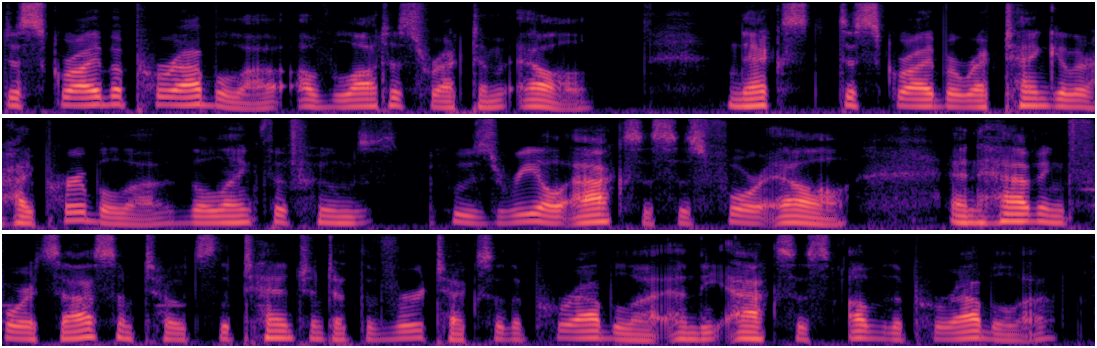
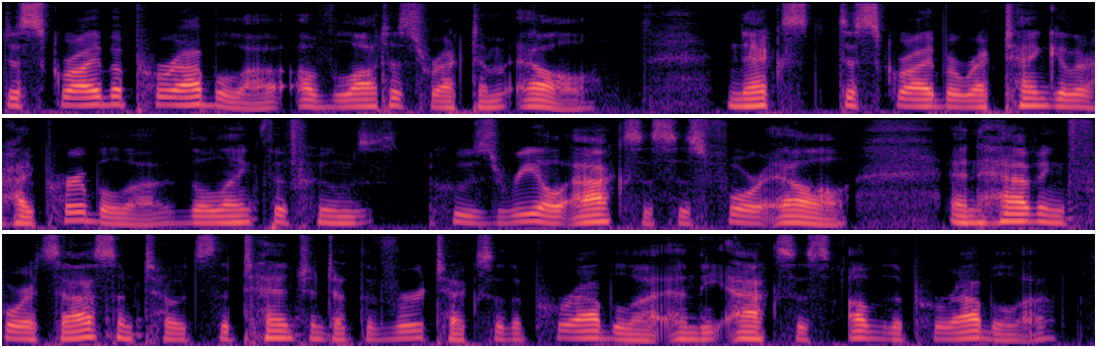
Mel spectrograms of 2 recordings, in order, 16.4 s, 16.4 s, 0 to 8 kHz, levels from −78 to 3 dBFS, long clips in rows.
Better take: second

